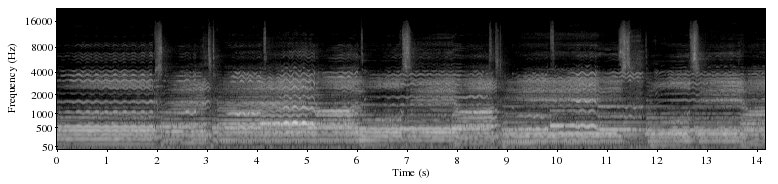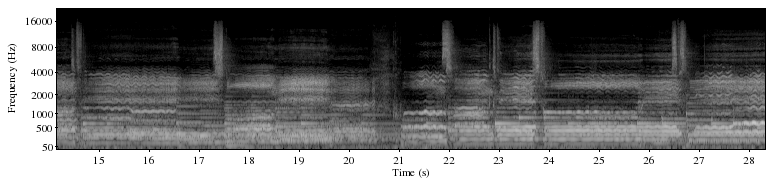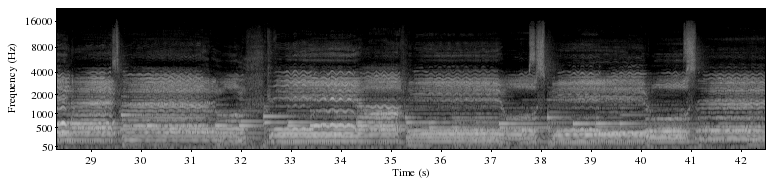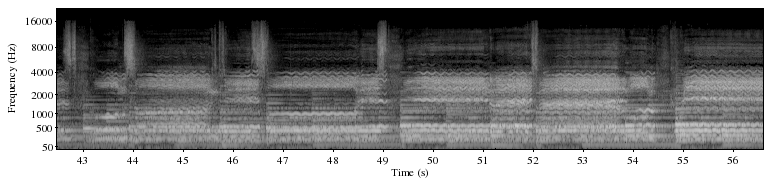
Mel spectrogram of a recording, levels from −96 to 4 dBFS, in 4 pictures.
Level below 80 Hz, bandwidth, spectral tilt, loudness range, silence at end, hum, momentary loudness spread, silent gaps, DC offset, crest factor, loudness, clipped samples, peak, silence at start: -58 dBFS; 15.5 kHz; -4 dB/octave; 11 LU; 0 s; none; 13 LU; none; under 0.1%; 20 dB; -28 LUFS; under 0.1%; -8 dBFS; 0 s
